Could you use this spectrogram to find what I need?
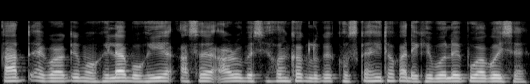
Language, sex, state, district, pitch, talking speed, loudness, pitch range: Assamese, male, Assam, Hailakandi, 150 Hz, 170 wpm, -17 LUFS, 145-155 Hz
